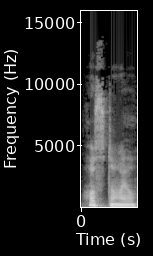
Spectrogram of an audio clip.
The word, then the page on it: hostile: British English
